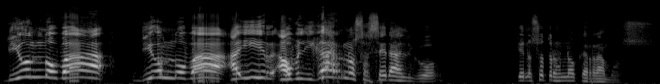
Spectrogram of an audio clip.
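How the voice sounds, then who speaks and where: A young man with a Rioplatense Spanish accent preaching a lively youth camp sermon, acting out quoted voices and joking with the audience. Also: very high voice, a little slow, vocal fry, dry recording. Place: church hall.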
